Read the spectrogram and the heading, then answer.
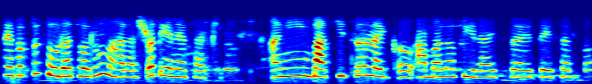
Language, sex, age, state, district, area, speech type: Marathi, female, 18-30, Maharashtra, Mumbai Suburban, urban, conversation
